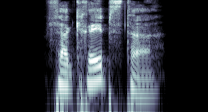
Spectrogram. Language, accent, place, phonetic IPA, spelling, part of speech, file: German, Germany, Berlin, [fɛɐ̯ˈkʁeːpstɐ], verkrebster, adjective, De-verkrebster.ogg
- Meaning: 1. comparative degree of verkrebst 2. inflection of verkrebst: strong/mixed nominative masculine singular 3. inflection of verkrebst: strong genitive/dative feminine singular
